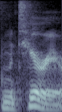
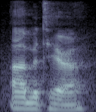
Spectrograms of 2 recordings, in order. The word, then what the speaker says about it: materia: I just learned how to say it's materia, right? Yeah. How were you saying it before? Matera. Materia.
